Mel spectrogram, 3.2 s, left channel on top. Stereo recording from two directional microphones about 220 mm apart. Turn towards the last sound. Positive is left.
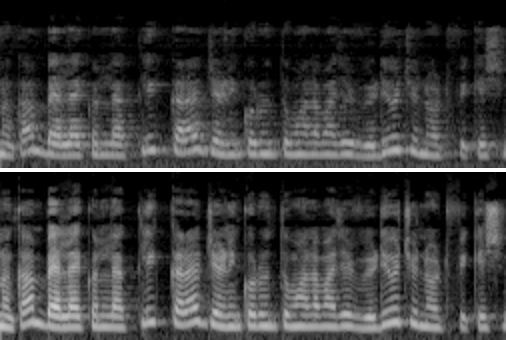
turn(degrees=-50)  # may be behind; listen again after turning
